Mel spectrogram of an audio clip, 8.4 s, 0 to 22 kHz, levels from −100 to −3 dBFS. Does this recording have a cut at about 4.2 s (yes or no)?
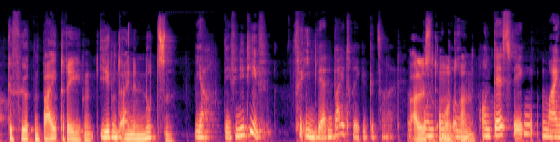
no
